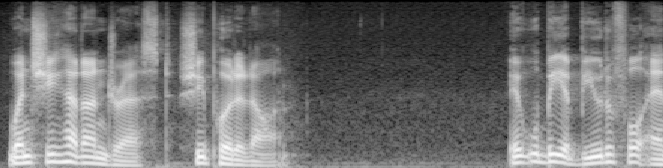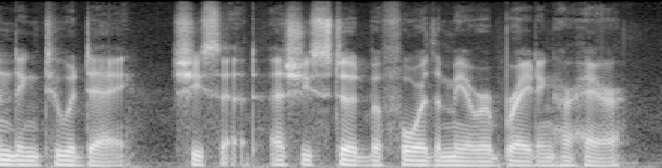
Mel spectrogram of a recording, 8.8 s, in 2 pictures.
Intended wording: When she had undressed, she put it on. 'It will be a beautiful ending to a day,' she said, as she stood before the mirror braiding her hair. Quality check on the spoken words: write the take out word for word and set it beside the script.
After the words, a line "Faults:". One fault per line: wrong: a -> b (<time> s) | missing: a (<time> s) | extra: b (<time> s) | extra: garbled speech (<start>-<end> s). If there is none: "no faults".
When she had undressed, she put it on. 'It will be a beautiful ending to a day,' she said, as she stood before the mirror braiding her hair.
Faults:
no faults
